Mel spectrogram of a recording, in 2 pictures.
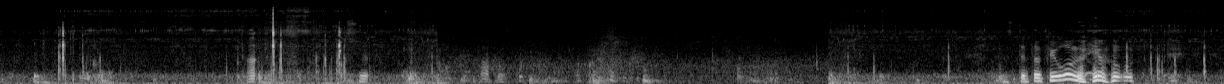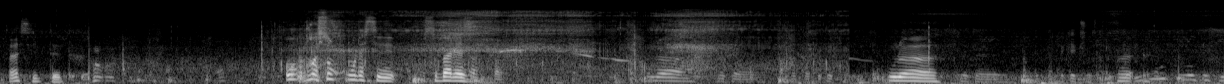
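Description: Wind blows outdoors over open water.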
